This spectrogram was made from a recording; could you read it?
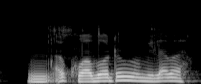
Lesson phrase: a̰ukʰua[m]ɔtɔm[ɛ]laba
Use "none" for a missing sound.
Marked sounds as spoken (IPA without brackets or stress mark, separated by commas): b, i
